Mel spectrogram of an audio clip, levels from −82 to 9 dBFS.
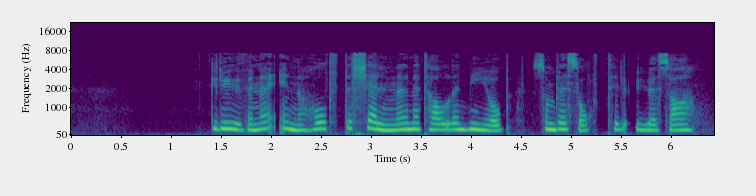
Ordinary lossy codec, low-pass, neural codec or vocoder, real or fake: MP3, 48 kbps; 7.2 kHz; codec, 16 kHz, 4 kbps, FunCodec, trained on Chinese and English, 50 frames a second; fake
